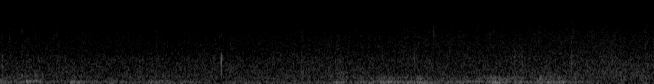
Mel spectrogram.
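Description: A thunderstorm in the video game Heavy Rain, with steady rain falling and distant thunder rumbling low. The wash is faint and continuous, with a brief crackle partway through and no voices.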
